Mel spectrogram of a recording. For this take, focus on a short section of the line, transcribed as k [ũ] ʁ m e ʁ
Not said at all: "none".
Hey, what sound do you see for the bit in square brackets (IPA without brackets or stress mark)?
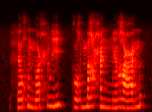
u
